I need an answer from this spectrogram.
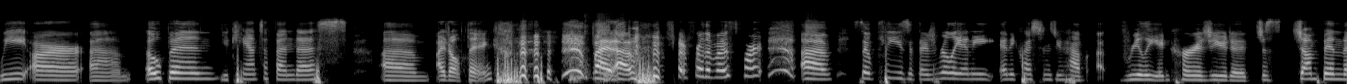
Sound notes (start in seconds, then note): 5.0 laughs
